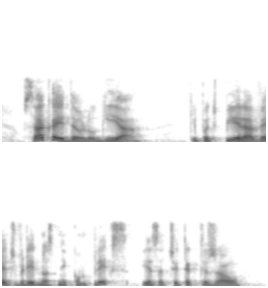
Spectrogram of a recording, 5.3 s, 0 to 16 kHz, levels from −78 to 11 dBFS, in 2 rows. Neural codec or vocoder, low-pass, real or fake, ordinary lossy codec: codec, 16 kHz, 4 kbps, X-Codec, HuBERT features, trained on LibriSpeech; 7.2 kHz; fake; none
